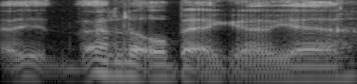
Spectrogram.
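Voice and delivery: deep groggy just-woke-up voice. Asked whether they just woke up, the speaker answers in a deep just-woke-up voice. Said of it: "deepness of your voice".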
